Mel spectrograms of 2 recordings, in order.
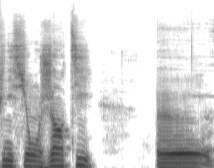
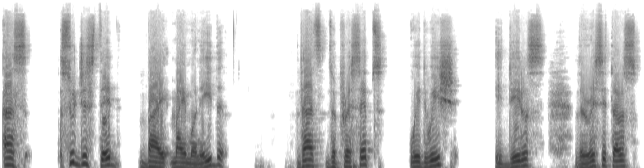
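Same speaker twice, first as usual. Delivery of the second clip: slow, halting English with a French accent; slower than usual. Real, not acted. Reading the translator's English aloud, laboured French accent. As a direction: struggle through English word by word, French-accented. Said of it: "Mon accent anglais, ça va être beau".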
